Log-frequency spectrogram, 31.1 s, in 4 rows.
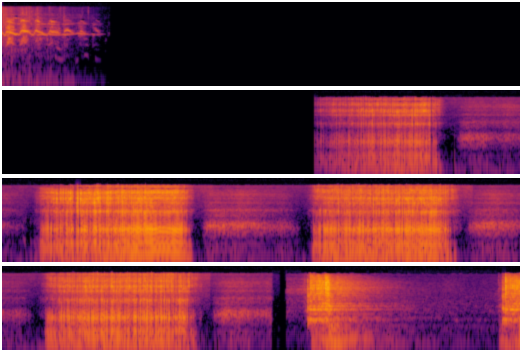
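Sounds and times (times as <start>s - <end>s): cat snoring: 12.5s - 27.4s
cat breathing quietly: 14.5s - 16.1s, 18.5s - 20.2s, 22.4s - 24.0s, 26.3s - 27.5s.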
